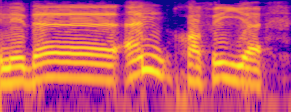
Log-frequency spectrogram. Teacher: اظهار التنوين عند الخاء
